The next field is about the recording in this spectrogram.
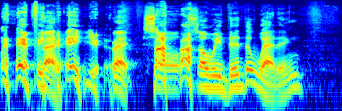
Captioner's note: laughs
